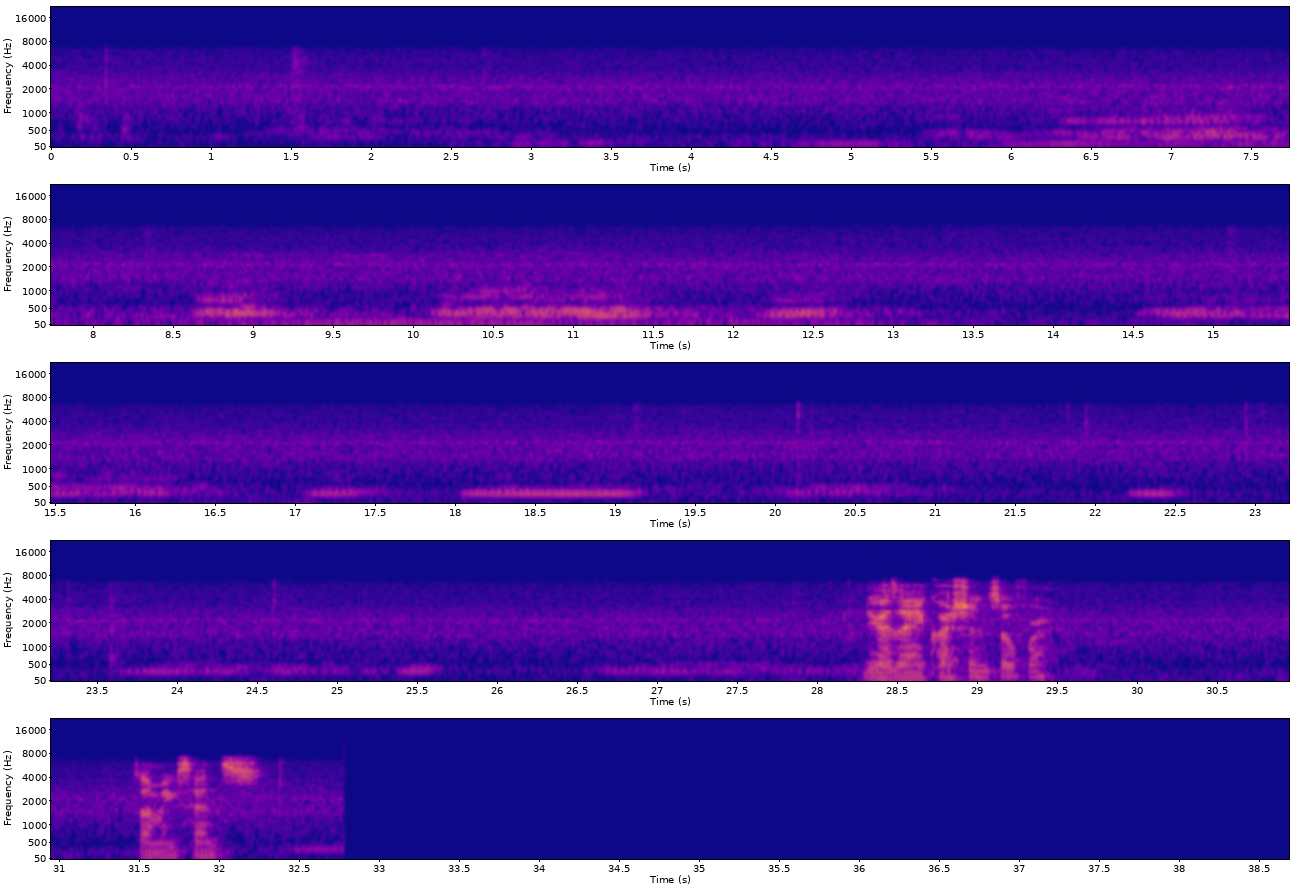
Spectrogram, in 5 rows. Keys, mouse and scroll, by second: 9.9-10.6 scroll down 1, 10.6 scroll up 1, 14.9 right click, 21.8 shift+right click, 23.2 right click, 25.0-26.0 scroll down 3, 26.0-26.5 scroll up 1, 26.5-26.9 scroll up 1, 27.7 right click, 29.7-31.7 scroll down 2, 31.7 scroll up 2, 32.3 right click.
